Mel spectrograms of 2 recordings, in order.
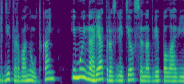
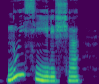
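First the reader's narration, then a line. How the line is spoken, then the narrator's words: Sad sigh. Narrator (Russian): Я только вздохнула, с грустью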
